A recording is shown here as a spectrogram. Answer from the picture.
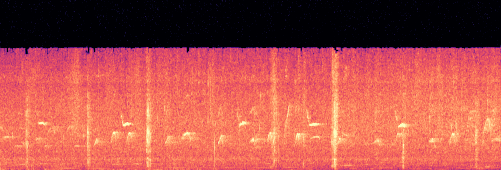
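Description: Small birds chirping over and over in short high notes, with a few scattered sharp clicks, the loudest about two-thirds of the way through.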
